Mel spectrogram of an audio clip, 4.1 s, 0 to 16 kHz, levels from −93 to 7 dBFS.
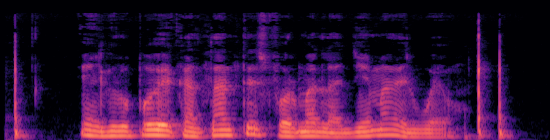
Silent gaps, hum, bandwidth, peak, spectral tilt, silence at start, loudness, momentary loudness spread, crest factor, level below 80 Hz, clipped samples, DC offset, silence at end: none; none; 11 kHz; 0 dBFS; -8 dB/octave; 0.1 s; -22 LUFS; 13 LU; 22 dB; -50 dBFS; under 0.1%; under 0.1%; 0.3 s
